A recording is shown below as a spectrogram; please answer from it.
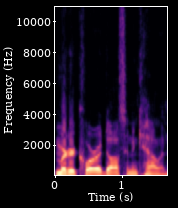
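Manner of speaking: plain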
